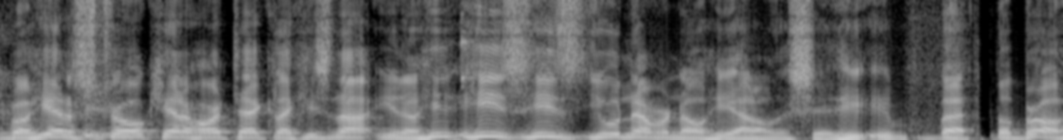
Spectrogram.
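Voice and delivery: usual speaking voice

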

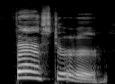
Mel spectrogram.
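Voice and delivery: high, loud cry to hurry; urgent shout. Acted. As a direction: spur them on loudly. Urging friend on the ropes.

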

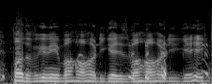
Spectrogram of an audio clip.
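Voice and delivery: low, fast gabbled prayer; mock rapid-fire recitation. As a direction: race through it like a joke challenge. Jokingly speed-reciting a mock prayer challenge.

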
